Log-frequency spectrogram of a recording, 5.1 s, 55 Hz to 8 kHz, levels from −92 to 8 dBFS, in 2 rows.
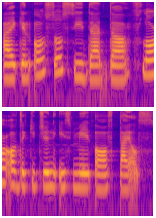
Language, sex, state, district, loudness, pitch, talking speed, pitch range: English, female, Nagaland, Kohima, -17 LUFS, 215 Hz, 165 wpm, 205-250 Hz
